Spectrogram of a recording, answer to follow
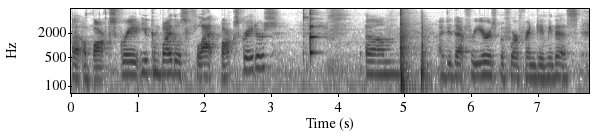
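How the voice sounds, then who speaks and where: The woman speaks at a fairly slow pace. Loud background noise fills the clip. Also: ordinary pitch variation. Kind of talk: casual cooking tutorial. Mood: light, self-deprecating humor. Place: kitchen. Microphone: phone near.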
